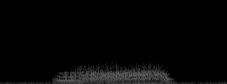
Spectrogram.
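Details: Sleeping senior Maltese dog giving a single drawn-out, grating snore of about one second, rough and buzzy, set against a quiet indoor background.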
